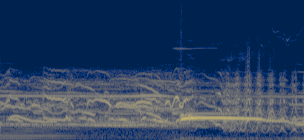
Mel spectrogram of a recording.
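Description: A pack of gray wolves howling in chorus, many overlapping voices gliding up and down. About three and a half seconds in, one long howl rises above the others and slowly falls in pitch. It is the pack's dawn rallying howl, a call to arms before the hunt.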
